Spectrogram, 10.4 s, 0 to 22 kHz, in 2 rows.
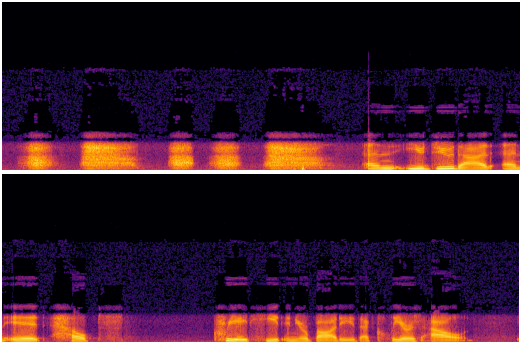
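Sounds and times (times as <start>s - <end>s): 
forceful breathwork breaths through the mouth, belly breath, chest breath and exhale: 0.1s - 3.4s
speech: 3.7s - 6.3s, 7.4s - 10.3s.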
